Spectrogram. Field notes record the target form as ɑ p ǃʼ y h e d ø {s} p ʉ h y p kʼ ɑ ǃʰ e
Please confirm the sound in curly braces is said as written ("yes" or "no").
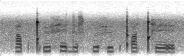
yes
